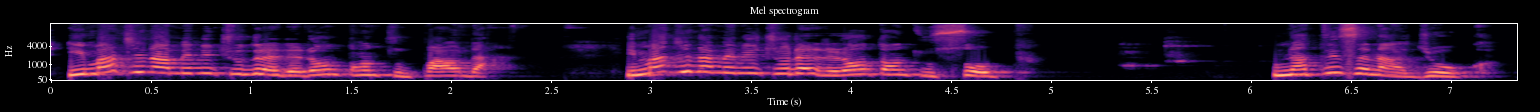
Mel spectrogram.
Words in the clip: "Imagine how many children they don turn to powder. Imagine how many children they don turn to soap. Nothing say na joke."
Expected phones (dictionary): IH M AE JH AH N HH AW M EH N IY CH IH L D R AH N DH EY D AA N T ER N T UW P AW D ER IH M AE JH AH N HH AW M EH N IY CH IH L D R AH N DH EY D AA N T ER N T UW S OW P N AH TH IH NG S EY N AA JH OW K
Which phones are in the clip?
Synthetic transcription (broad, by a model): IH M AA JH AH N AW M EH N IY CH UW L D R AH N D EY D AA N T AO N T UW P AW D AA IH M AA JH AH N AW M EH N IY CH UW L D R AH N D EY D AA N T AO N T UW S OW P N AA T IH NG S EY N AA JH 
